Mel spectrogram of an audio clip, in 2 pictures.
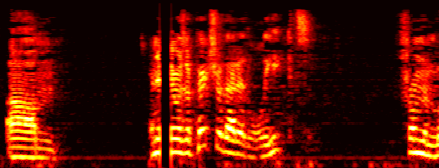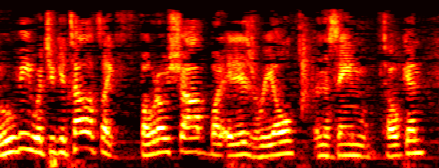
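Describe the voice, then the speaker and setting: A man hosts a podcast in loose, rambling conversation, swearing freely and breaking into bursts of enthusiasm. His voice sits a touch high and sounds bright and forceful. The recording is muffled and lo-fi. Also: lively intonation, normal speed, slightly rough. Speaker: podcast host. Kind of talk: casual chat.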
